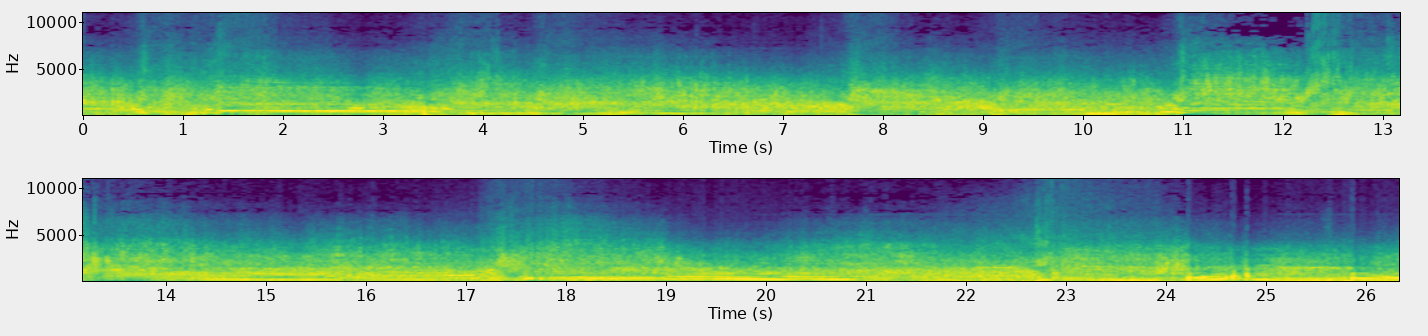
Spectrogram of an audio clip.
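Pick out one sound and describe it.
Porsche race car engines rise in pitch and drop as the drivers shift up.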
